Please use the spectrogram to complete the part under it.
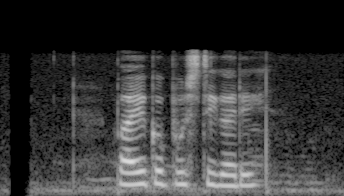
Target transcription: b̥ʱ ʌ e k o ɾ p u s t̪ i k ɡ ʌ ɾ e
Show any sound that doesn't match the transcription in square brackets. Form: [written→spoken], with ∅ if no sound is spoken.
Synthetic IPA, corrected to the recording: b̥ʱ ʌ e k o [ɾ→∅] p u s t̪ i [k→∅] ɡ ʌ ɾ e

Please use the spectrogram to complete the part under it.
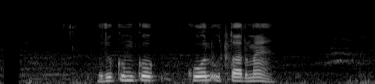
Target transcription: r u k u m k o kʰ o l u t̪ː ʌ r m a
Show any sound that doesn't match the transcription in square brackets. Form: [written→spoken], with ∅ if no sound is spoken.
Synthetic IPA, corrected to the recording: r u k u m k o [kʰ→k] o l u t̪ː ʌ r m a

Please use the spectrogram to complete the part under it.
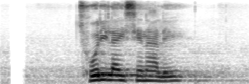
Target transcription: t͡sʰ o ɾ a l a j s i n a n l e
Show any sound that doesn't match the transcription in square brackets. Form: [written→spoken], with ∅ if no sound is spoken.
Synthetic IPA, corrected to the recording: t͡sʰ o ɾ [a→i] l a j s [i→e] n a [n→∅] l e

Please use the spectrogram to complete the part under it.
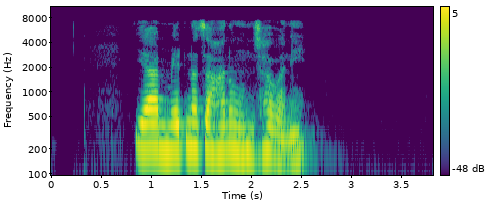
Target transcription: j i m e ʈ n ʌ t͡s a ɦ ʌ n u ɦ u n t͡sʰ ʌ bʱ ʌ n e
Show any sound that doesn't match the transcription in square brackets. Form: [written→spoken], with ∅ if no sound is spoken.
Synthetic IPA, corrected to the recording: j [i→a] m e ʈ n ʌ t͡s a ɦ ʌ n u ɦ u n t͡sʰ ʌ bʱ ʌ n e

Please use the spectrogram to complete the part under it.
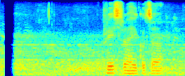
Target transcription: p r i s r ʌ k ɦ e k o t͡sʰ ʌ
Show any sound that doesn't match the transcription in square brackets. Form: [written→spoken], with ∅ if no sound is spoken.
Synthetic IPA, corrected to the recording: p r [i→e] s r ʌ [k→∅] ɦ e k o t͡sʰ ʌ

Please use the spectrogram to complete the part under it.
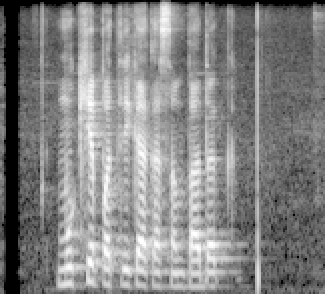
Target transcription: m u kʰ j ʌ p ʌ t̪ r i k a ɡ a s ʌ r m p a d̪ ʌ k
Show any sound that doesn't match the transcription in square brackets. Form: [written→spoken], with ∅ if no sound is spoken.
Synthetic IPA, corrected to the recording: m u kʰ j ʌ p ʌ t̪ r i k a [ɡ→k] a s ʌ [r→∅] m p a d̪ ʌ k

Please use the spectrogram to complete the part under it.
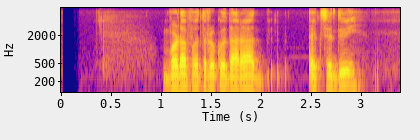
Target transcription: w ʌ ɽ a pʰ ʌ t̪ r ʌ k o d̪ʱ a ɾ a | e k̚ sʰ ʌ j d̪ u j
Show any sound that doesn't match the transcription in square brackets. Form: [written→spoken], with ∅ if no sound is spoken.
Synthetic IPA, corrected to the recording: [w→b] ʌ ɽ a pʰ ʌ t̪ r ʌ k o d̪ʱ a ɾ a | e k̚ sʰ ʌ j d̪ u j

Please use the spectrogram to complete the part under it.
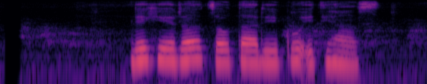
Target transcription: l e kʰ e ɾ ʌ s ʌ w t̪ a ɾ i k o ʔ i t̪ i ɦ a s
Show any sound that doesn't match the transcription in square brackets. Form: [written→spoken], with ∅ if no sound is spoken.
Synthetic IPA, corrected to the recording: l e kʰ e ɾ ʌ [s→t͡s] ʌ w t̪ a ɾ i k o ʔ i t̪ i ɦ a s

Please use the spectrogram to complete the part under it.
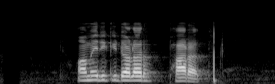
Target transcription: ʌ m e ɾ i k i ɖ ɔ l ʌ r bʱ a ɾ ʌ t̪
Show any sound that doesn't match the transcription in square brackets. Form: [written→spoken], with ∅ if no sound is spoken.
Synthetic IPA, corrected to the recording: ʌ m e ɾ i k i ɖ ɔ l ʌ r bʱ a ɾ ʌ t̪

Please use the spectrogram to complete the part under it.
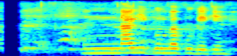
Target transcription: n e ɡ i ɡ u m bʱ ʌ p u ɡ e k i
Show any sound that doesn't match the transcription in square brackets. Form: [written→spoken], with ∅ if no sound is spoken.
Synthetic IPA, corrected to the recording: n [e→a] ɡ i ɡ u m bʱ [ʌ→a] p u ɡ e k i

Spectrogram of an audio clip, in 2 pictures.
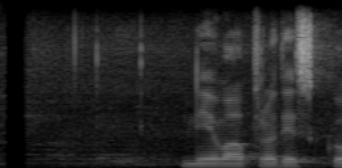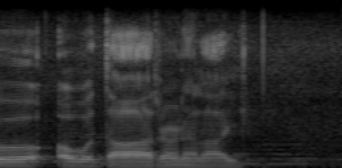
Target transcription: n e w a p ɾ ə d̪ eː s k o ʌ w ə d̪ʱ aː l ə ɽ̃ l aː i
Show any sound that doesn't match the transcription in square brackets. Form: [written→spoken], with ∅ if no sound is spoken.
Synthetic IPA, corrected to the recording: n e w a p ɾ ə d̪ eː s k o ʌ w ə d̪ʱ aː [l→ɾ] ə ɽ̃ l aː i

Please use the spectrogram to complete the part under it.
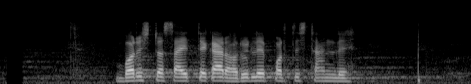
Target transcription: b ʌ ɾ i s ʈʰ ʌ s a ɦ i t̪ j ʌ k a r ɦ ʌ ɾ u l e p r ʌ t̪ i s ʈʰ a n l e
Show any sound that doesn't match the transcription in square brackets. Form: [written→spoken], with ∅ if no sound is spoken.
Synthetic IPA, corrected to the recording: b ʌ ɾ i s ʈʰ ʌ s a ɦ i t̪ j ʌ k a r ɦ ʌ ɾ u l e p r ʌ t̪ i s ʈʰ a n l e

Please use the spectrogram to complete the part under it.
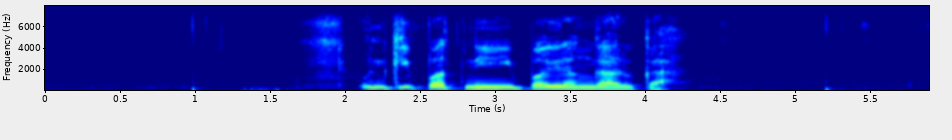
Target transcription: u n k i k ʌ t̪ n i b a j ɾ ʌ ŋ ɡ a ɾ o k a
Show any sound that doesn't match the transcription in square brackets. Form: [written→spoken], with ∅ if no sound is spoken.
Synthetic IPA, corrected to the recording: u n k i [k→p] ʌ t̪ n i b [a→ʌ] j ɾ ʌ ŋ ɡ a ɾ [o→u] k a

